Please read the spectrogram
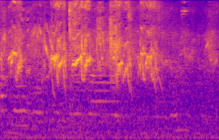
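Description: A flock of budgerigars chirping and chattering in quick rapid-fire bursts that ease off near the end.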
